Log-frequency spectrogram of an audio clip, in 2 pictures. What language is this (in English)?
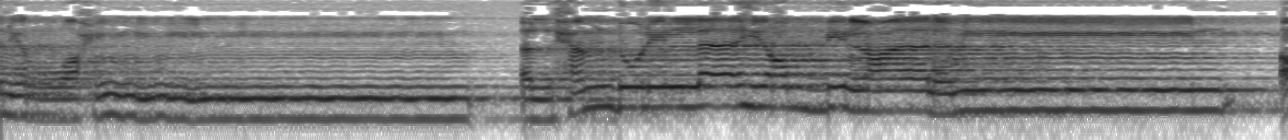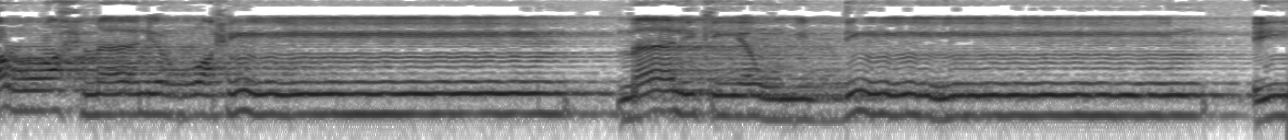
Urdu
